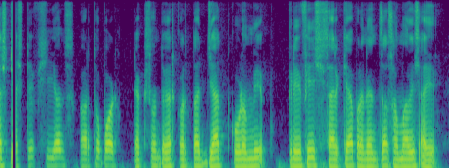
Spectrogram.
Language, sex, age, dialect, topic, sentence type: Marathi, male, 18-24, Varhadi, agriculture, statement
